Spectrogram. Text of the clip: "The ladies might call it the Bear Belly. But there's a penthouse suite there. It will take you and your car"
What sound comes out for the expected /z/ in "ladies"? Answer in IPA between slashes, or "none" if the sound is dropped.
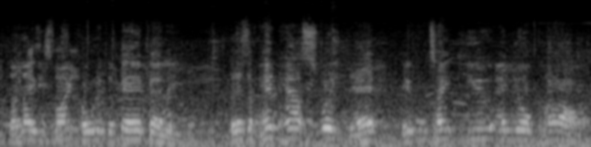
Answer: /z/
